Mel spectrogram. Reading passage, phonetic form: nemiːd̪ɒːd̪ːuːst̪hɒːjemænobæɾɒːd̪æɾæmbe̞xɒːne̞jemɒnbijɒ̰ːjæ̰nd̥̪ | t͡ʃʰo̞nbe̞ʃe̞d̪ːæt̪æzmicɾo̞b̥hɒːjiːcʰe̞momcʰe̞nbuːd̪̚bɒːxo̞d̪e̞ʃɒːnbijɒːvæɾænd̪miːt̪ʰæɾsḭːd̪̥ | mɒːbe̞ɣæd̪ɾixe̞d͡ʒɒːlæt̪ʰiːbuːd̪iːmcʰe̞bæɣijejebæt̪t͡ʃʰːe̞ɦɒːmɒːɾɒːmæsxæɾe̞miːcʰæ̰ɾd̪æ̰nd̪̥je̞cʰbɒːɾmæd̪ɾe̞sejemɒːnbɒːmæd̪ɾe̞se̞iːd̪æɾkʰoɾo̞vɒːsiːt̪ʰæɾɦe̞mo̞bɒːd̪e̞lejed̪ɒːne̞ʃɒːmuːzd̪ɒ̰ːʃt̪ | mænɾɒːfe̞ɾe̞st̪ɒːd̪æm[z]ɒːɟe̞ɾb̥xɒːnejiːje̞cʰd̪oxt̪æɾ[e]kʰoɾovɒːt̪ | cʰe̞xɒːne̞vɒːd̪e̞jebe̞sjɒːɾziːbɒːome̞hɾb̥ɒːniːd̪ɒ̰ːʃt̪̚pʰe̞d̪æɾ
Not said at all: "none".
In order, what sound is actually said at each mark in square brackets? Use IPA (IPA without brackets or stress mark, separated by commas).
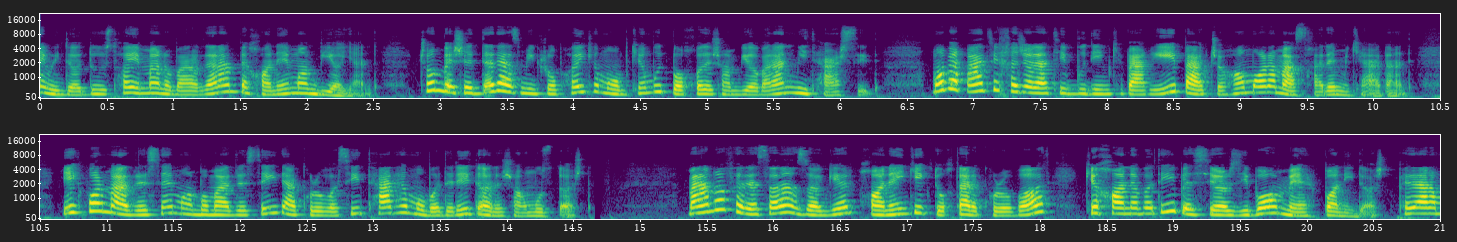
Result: z, e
